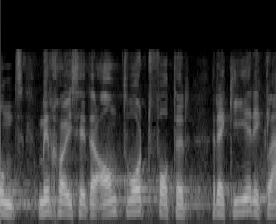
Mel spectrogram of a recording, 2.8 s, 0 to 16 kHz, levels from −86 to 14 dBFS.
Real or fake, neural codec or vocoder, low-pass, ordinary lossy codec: real; none; 7.2 kHz; none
